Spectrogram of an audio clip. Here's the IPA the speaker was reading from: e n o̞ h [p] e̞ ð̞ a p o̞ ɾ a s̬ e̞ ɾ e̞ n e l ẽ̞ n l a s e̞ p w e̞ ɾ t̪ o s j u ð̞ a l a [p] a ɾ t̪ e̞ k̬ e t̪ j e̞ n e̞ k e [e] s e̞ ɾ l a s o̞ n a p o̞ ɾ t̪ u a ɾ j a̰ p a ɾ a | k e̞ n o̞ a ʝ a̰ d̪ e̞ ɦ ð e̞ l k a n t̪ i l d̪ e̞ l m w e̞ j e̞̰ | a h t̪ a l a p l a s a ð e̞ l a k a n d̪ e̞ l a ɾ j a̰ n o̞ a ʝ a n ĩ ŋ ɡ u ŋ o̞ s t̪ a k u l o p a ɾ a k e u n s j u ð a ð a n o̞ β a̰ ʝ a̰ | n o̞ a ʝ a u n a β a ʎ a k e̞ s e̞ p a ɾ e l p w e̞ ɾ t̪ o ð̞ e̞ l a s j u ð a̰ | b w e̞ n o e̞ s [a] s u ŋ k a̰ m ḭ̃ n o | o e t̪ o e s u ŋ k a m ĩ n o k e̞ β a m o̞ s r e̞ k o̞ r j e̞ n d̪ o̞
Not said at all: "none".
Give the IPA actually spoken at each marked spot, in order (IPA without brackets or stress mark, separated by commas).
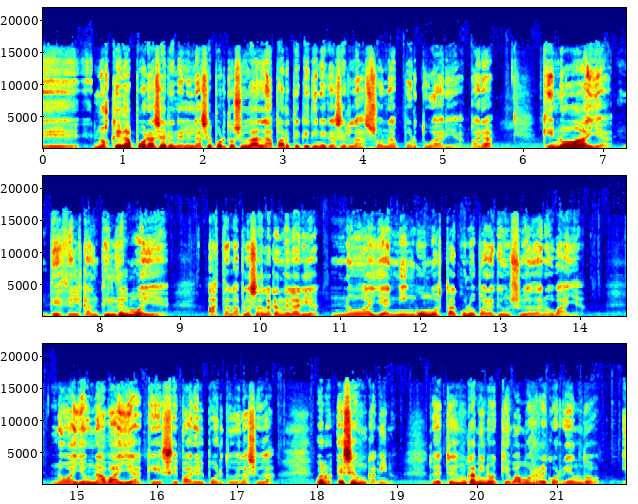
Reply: k, p, a, e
